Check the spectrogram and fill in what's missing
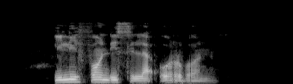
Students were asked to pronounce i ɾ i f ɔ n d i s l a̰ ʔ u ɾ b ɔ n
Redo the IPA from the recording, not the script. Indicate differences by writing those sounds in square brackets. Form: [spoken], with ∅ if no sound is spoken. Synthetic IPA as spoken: i [l] i f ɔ n d i s l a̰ ʔ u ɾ b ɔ n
